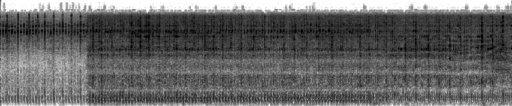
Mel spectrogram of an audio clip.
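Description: A DeepRock Hydra Drill rotary well drilling rig runs loudly, its engine revving up after a second into a steady rough drone, then easing slightly toward the end.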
